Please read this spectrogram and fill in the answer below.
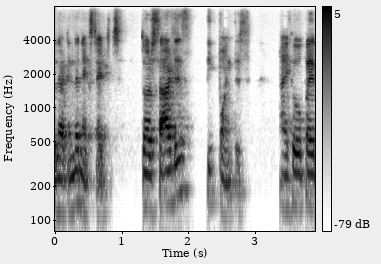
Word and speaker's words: torsades de pointes: Torsade de Pointe. So this is a French word. In French, you would call it torsade. S is silent because any last letter of any word becomes silent.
